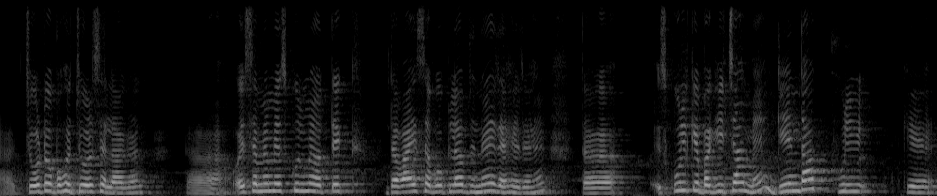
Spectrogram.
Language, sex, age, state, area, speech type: Maithili, female, 45-60, Bihar, urban, spontaneous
